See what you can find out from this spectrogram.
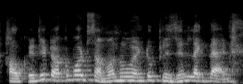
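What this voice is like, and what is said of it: Exaggerated Indian accent. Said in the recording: “that's an Indian doing an Indian accent.”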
